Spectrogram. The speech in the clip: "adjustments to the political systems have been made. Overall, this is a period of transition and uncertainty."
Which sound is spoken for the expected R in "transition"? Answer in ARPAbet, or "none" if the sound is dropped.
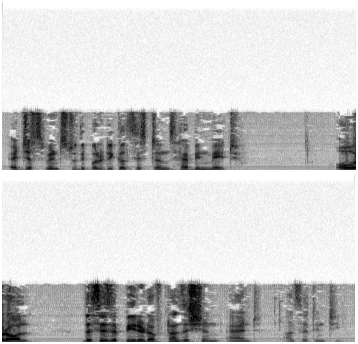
R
